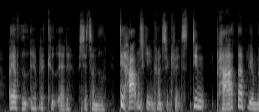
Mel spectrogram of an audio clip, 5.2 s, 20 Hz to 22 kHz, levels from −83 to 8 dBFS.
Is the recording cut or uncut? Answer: uncut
